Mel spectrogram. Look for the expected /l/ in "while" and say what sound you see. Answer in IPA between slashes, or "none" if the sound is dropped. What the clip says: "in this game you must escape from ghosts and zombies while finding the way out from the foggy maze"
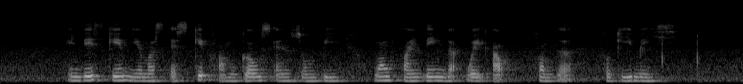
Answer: /n/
